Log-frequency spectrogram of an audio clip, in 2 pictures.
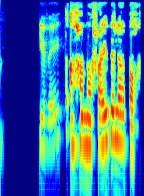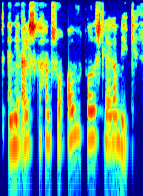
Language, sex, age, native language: Icelandic, female, 30-39, Icelandic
